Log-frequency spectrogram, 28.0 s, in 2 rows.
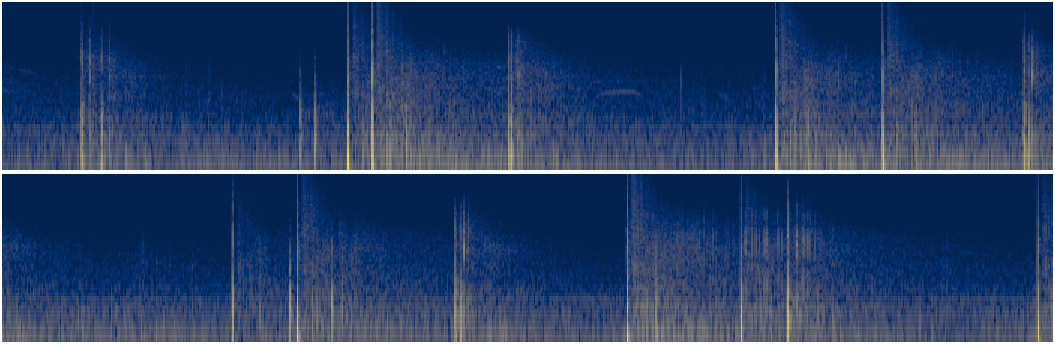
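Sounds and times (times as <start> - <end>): distant fireworks booming: 0.0 - 28.0.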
